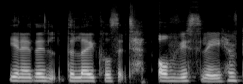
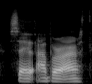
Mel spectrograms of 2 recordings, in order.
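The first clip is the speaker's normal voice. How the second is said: usual speaking voice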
